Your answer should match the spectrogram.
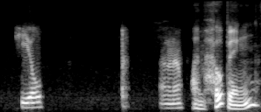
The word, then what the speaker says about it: Heil: by john heil yeah h-e-i-l i guess that's how you say it heel i don't know i'm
